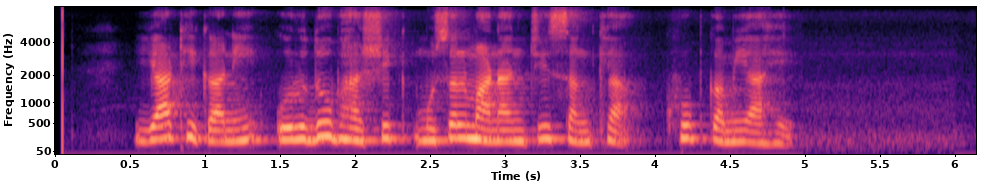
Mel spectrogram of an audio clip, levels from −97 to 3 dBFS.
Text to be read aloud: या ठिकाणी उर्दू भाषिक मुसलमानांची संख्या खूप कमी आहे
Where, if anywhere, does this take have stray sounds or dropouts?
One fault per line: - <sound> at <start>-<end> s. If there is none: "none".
none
